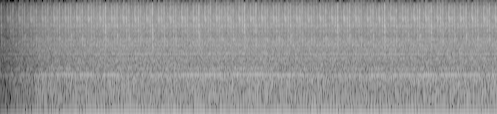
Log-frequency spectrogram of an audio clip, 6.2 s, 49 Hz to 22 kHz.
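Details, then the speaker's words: Gazelle Business with UMZ-40216 engine after cylinder head replacement for a cracked head: even idle with sharp regular tapping, about three or four a second, as the eighth pushrod's head catches the edge of its hole; fix: grinding the pushrod. "Когда толкатель полностью опускается, головка толкателя упирается в край отверстия. Это создает тот странный стучащий звук."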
